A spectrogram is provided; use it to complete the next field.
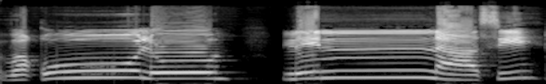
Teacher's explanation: नून मुशद्दिद आ गई, गुन्ना करेंगे, नाक में आवाज़ लेके जाएंगे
